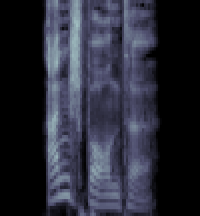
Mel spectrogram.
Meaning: inflection of anspornen: 1. first/third-person singular dependent preterite 2. first/third-person singular dependent subjunctive II
- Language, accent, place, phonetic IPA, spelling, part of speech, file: German, Germany, Berlin, [ˈanˌʃpɔʁntə], anspornte, verb, De-anspornte.ogg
